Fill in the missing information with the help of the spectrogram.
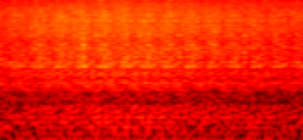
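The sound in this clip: A car engine idles steadily, an even, continuous mechanical hum over a low rumble with no change in level.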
